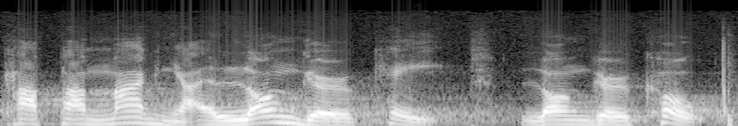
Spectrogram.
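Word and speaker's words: cappa magna: beautiful new outfit from the 14th century called kappa magna it's spelled c-a-p-p-a and then magna and kappa magna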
